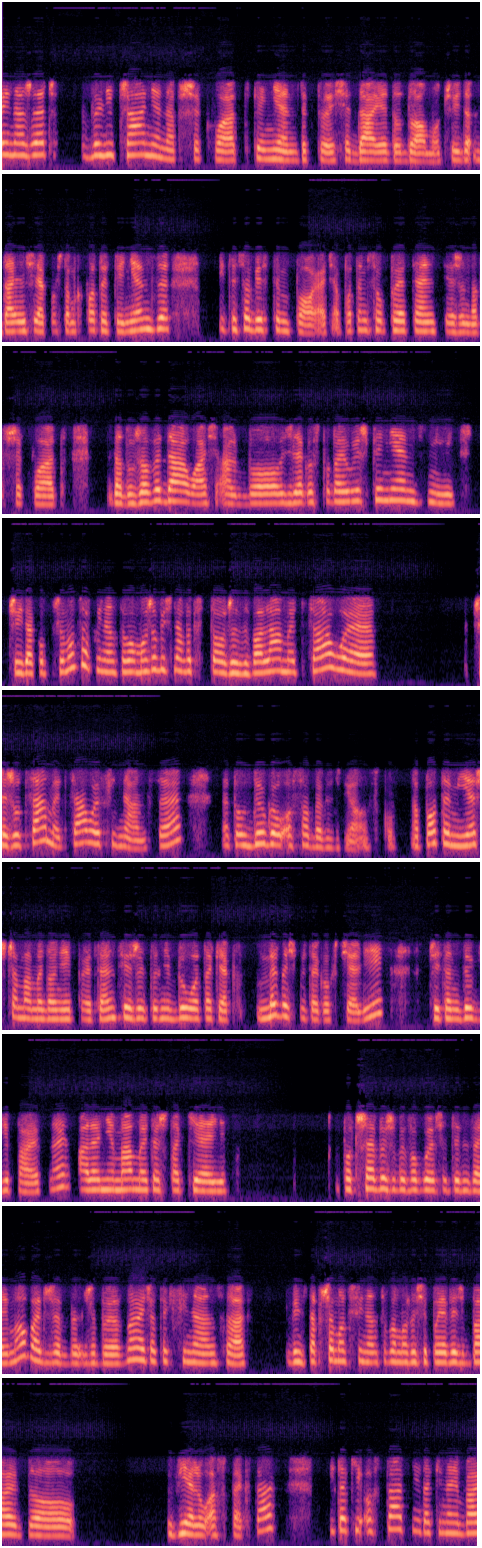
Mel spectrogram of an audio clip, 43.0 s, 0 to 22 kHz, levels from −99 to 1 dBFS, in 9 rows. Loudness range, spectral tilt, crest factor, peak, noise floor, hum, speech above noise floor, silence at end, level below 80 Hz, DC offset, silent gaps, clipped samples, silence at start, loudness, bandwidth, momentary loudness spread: 3 LU; -7.5 dB/octave; 20 dB; 0 dBFS; -76 dBFS; none; 56 dB; 0 s; -66 dBFS; under 0.1%; none; under 0.1%; 0 s; -20 LUFS; over 20 kHz; 9 LU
